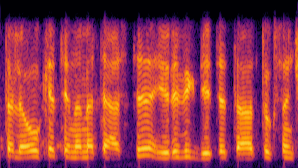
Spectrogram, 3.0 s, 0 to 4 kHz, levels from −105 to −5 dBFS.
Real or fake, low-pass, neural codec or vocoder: real; 3.6 kHz; none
